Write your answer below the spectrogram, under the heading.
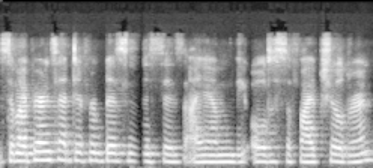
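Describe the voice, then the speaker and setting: A woman with a Spanish accent speaks in a fairly low voice at a moderate pace, her intonation monotone and flat. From Chino, San Bernardino County, California (Spanish-speaking immigrant family). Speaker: nonprofit co-founder, entrepreneur. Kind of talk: interview.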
